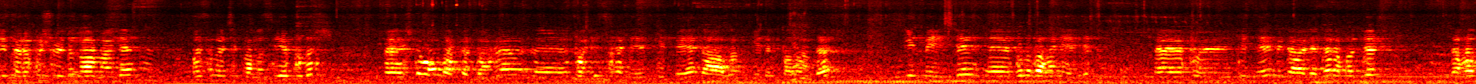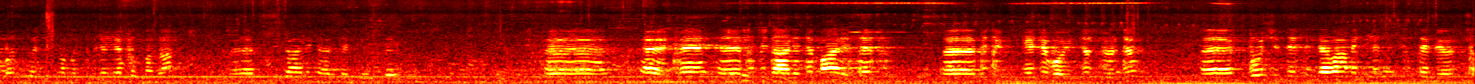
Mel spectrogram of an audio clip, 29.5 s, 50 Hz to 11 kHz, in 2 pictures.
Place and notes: RIOT/Istanbul Feruza cafe
People are showing their indignation about the police brutality during the Gazi park event, several people are still into coma due to abuse of violence.
Firuzağa Cami Sokak, Beyoğlu/Istanbul Province, Turkey, August 2013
